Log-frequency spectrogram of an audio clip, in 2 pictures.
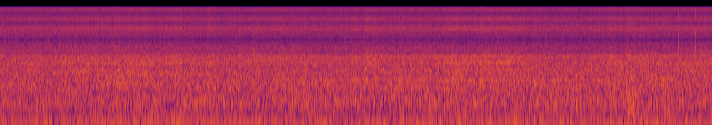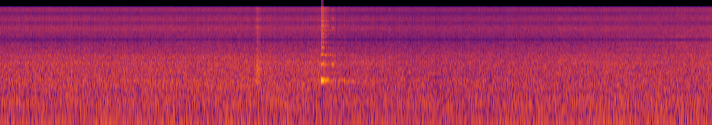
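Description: Steady low rumble of a train at a railway station, with one short, sharp horn toot about two-thirds of the way through.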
